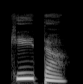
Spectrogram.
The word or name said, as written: ಗಿಡ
